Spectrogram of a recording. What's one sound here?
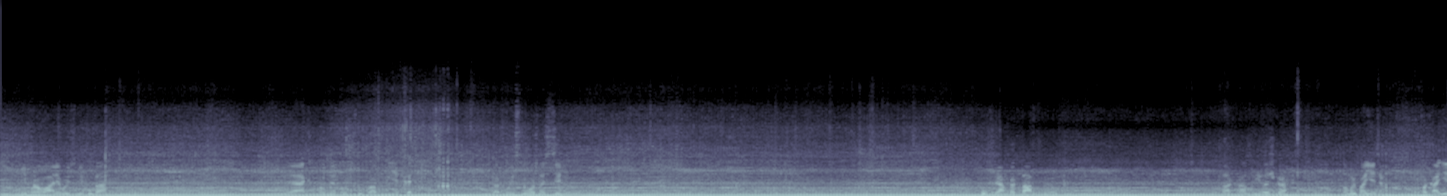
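A motorbike engine rumbles steadily close by.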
